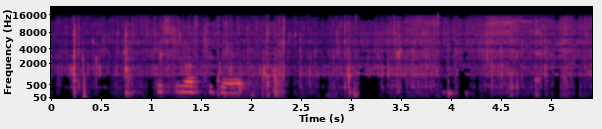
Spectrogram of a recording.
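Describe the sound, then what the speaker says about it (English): Kielbasa browning in hot vegetable oil inside an Instant Pot gives a steady, crackling sizzle with scattered pops, running under a voice. "what I like to do is brown the kielbasa first"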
